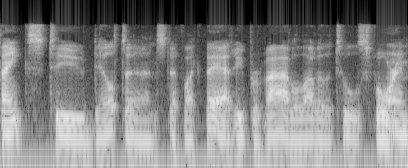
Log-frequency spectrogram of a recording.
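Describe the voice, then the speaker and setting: At a moderate pace, a man speaks with a strong Southern US accent. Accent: thick Southern US. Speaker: podcast host and woodworker. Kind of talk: solo podcast talk. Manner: casual, with frequent restarts and fillers.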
